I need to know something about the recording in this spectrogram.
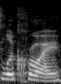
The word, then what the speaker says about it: LaCroix: mangoes don't I look okay that's the correct pronunciation of that brand the person Wow McCoy how you present it is Lacroix yeah it's the correct block let's go it's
